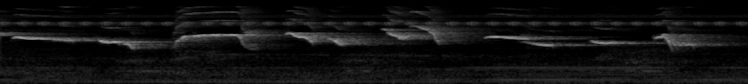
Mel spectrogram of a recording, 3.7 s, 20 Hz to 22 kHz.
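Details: Oriental magpie-robin at 4 am in Sri Lanka, a dense burst of loud whistled song: repeated downward-sliding phrases and sharp slurred notes about twice a second, with a faint high pulsing drone beneath.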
